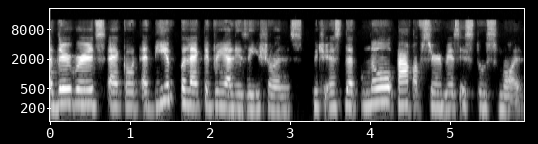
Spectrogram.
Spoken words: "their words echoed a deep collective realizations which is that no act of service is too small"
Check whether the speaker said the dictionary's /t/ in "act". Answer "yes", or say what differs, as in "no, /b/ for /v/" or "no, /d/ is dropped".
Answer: no, /t/ is dropped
